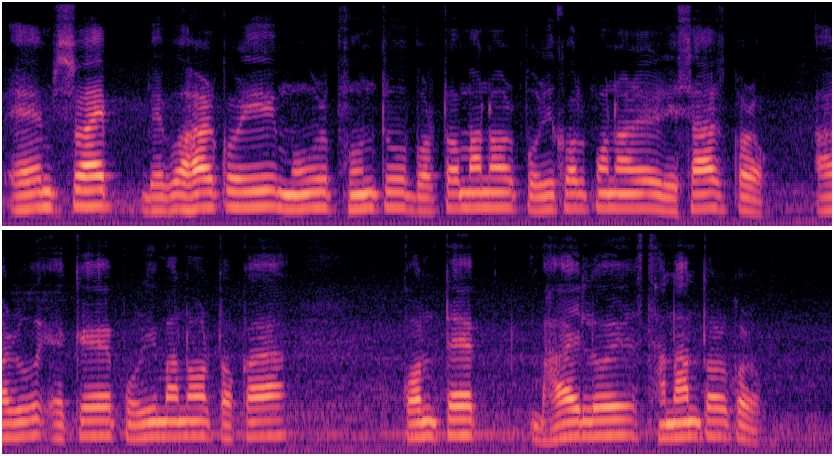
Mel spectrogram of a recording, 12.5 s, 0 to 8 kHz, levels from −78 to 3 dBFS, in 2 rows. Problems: constant background noise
